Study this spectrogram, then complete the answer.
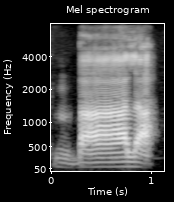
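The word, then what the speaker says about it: bāla: Well, bala with a short a is strength, and bala, a different sound, a different meaning, that means fool.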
